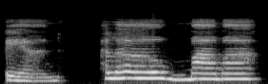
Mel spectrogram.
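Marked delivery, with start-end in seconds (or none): none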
